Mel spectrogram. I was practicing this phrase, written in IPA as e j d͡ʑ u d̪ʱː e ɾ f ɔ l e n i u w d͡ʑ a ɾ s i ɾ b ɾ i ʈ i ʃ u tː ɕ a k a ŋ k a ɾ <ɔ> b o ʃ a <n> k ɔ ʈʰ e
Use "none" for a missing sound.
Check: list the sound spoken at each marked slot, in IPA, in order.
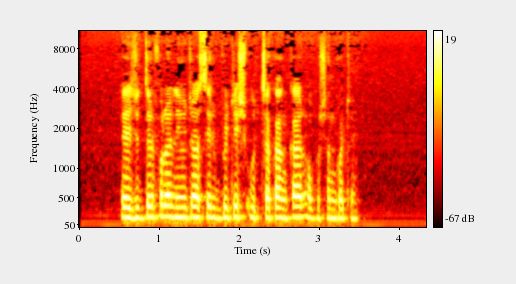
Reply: ɔ, n

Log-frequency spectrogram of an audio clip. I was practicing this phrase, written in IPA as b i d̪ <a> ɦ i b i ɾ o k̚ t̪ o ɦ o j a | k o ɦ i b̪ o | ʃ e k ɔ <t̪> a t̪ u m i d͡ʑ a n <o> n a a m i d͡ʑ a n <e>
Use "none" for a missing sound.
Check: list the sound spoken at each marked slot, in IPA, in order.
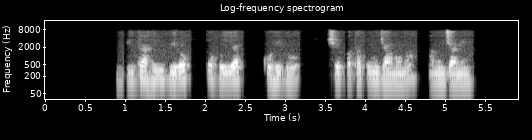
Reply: a, t̪ʰ, o, i

